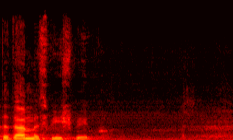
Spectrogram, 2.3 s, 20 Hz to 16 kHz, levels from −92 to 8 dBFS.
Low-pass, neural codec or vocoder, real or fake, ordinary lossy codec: 14.4 kHz; vocoder, 44.1 kHz, 128 mel bands, Pupu-Vocoder; fake; none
